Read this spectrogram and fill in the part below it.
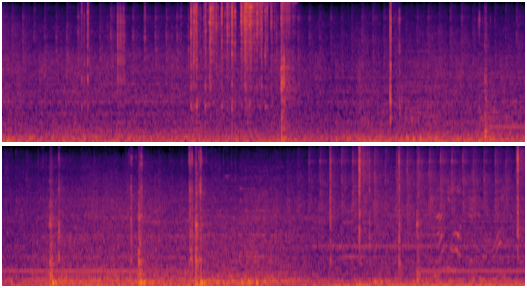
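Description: Slot machine buttons click under a hand.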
